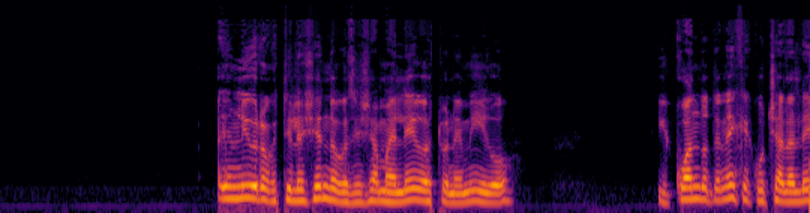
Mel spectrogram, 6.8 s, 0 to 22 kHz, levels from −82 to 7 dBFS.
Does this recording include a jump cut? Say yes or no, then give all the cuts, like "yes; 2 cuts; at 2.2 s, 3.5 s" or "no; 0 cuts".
yes; 1 cut; at 5.4 s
